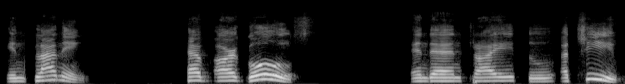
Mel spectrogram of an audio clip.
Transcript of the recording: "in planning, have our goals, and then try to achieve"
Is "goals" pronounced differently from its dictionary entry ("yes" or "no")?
yes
